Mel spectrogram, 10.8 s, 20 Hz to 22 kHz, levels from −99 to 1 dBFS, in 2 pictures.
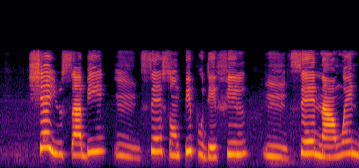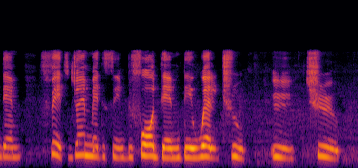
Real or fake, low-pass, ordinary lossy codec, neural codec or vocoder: real; 7.2 kHz; none; none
